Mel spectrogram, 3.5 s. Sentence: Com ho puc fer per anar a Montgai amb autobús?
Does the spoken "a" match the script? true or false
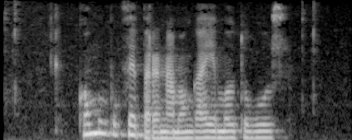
true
